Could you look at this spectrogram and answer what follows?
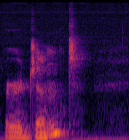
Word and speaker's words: urgent: So urgent has first syllable stress. It has the vowel or the tight back in the beginning. And then again, my j, my letter G says the j sound, urgent, and a schwa, nt.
